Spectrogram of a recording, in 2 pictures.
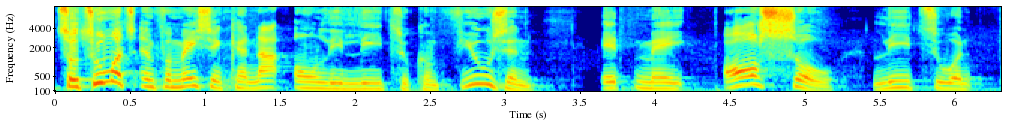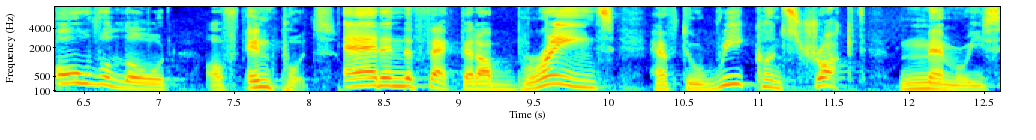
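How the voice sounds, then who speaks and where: A man speaks at a fairly slow pace with very wide pitch swings. The background is quiet. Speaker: kettlebell coach. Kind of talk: commentary. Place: home room. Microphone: studio mic.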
